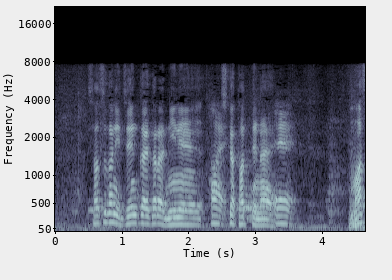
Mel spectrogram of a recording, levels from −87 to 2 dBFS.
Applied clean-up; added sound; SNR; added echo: none; none; none; none.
